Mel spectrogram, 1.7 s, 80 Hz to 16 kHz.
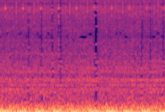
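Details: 1999 Dodge Ram 1500, 5.9L V8 gas, idling after a new starter, belt tensioner and idler pulley (old pulley bearing badly worn): deep, steady idle with an even low pulse and no belt squeal, chirp or rattle. Normal idle.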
